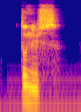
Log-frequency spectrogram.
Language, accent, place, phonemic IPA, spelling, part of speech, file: French, France, Lyon, /tɔ.nys/, tonus, noun, LL-Q150 (fra)-tonus.wav
- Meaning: 1. muscle tone, tonicity, tonus 2. energy, strength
